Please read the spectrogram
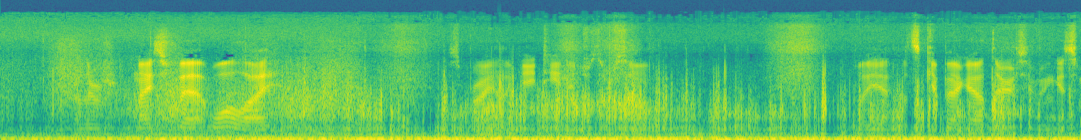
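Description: Strong wind buffeting the microphone, a heavy, steady low rumble, with a voice breaking through at times.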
